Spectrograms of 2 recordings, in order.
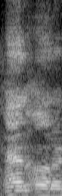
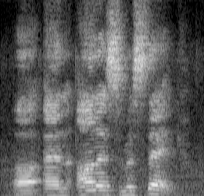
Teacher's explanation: We say an honor because the H is silent. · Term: silent H's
